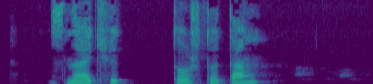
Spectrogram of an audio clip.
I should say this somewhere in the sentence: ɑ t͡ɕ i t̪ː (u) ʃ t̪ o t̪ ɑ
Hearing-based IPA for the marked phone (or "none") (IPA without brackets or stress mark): o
